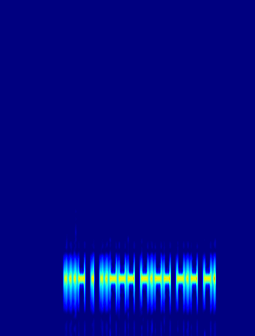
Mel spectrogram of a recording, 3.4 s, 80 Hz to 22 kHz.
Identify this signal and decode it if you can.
Morse code, heard as a keyed tone, about 37 wpm, 700 Hz. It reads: VE2YKN
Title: DXCC-100 Call Signs - 6 Characters - Repeated 3x - 40wpm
